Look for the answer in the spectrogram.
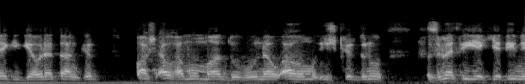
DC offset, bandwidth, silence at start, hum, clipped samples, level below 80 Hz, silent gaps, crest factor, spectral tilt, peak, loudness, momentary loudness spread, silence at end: under 0.1%; 10.5 kHz; 0 s; none; under 0.1%; -48 dBFS; none; 20 dB; -2 dB/octave; -4 dBFS; -22 LUFS; 13 LU; 0 s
